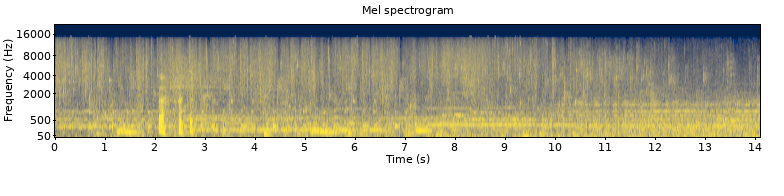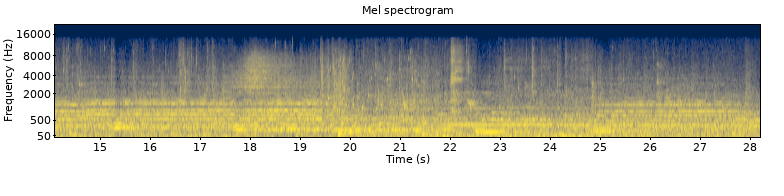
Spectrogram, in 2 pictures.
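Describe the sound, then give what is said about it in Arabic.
Dirty water from a water tank whose water had not been changed for six months gushes steadily out as the tank is emptied, a continuous splashing and pouring that lasts throughout, with people talking over the flow. “إنه يفرغ أوساخ الخزان جميعها هنا. أفرغه هنا.”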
